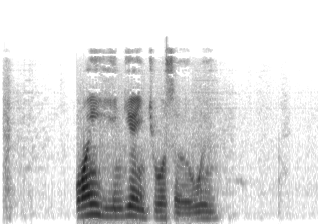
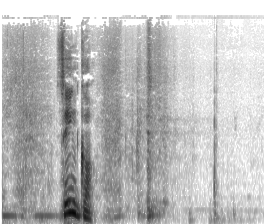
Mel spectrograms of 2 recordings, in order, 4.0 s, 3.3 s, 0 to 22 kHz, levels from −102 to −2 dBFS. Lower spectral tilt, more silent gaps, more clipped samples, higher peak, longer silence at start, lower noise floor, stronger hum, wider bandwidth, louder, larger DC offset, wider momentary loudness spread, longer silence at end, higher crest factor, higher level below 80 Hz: about the same, -5.5 dB/octave vs -5 dB/octave; neither; neither; about the same, 0 dBFS vs -2 dBFS; first, 0.95 s vs 0.05 s; first, -78 dBFS vs -63 dBFS; neither; second, 9.4 kHz vs 15 kHz; second, -23 LUFS vs -16 LUFS; neither; second, 14 LU vs 25 LU; about the same, 1.3 s vs 1.4 s; about the same, 24 dB vs 20 dB; second, -72 dBFS vs -58 dBFS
